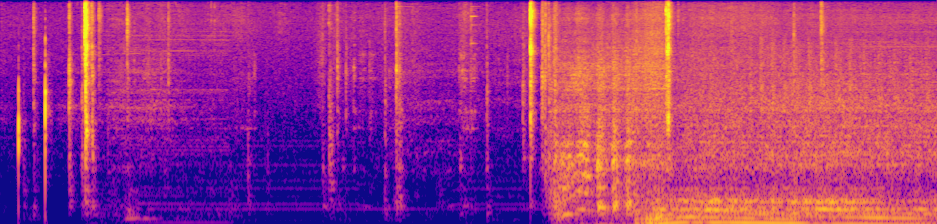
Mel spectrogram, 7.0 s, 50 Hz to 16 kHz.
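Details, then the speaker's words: BMW E36 with a recurring no-start that only started on a jump, battery suspected; after fitting a new battery it cranks briefly, catches cleanly and settles to a steady idle, a normal start. "you come see ya startup fine um guess I just needed to change the battery"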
